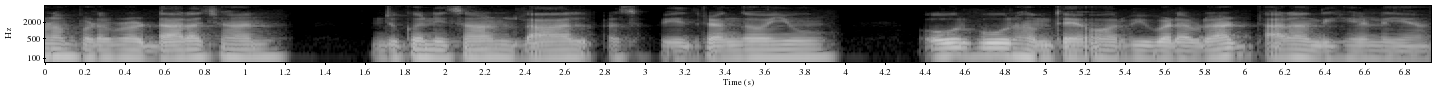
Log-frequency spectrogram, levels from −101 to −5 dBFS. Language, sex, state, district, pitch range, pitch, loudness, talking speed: Garhwali, male, Uttarakhand, Uttarkashi, 95-105 Hz, 100 Hz, -36 LUFS, 155 wpm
